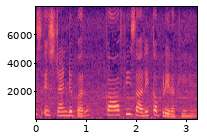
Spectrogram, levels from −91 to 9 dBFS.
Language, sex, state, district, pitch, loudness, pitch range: Hindi, male, Madhya Pradesh, Katni, 285 Hz, -13 LUFS, 215-315 Hz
